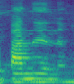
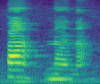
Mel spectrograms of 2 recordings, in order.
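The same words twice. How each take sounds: First: "banana" with a nasal middle A; wrong Portuguese pronunciation. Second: "panana" slow, with P and open A's; correct Korean pronunciation. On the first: Teacher shows what the Korean word won't be, Portuguese pronunciation. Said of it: "então não vai ser banana". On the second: Teacher corrects banana for students, slow syllable-by-syllable demonstration. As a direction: separate "panana" after a firm first PA. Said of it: "vai ser panana". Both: Shown as a demonstration.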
